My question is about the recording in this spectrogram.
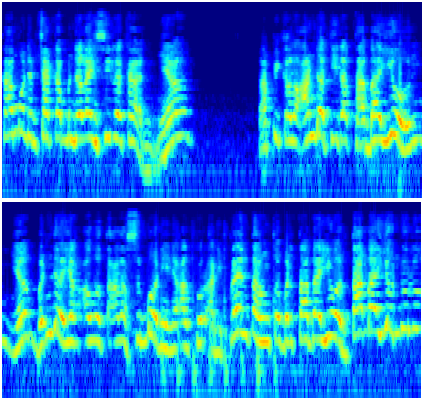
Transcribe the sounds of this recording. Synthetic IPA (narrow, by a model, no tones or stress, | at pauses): kamudamt͡ʃakap̚bəndalaɪnsilakanja | t̪apikalawʔandat̪idak̚t̪abajʊnjabəndəjaŋɑlːɑht̪aʔalasəbʊt̪̚ninialkuɾʔanipəɾent̪ahunt̪ʊk̚bərt̪abajʊnt̪abajʊndulu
